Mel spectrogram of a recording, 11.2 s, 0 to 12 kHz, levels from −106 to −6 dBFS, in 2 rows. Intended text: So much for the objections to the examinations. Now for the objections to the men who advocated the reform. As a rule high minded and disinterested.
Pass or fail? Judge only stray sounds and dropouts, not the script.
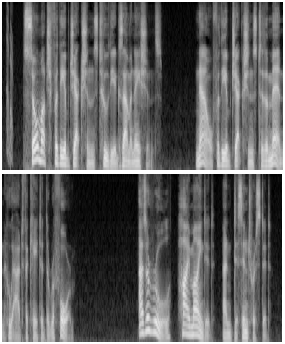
fail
